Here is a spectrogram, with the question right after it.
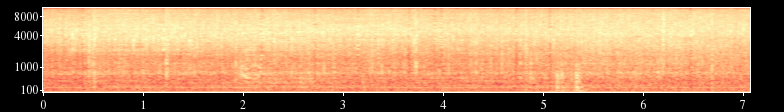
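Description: Salmon fillets fry loudly in a hot pan as they are turned, a dense, steady sizzle with a few faint scrapes from a fish slice, close and continuous with no talk.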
